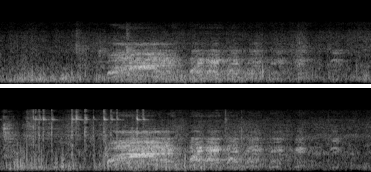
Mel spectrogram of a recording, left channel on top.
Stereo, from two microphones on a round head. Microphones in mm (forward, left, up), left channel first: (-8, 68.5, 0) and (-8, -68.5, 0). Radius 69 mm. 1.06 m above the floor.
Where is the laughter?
15° right (ahead or behind), 0.5 m; by 3.5 s 80° right, 1.4 m.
